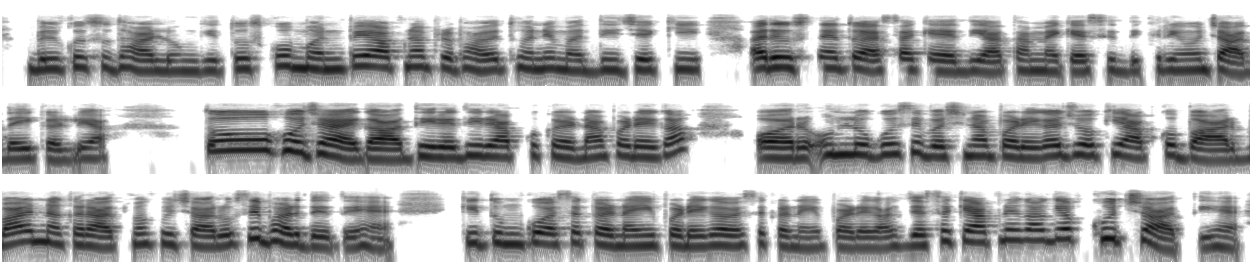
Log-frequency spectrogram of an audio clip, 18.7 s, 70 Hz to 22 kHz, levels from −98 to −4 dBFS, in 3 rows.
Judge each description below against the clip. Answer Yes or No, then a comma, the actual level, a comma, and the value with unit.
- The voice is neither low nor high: No, high, 230 Hz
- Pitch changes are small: No, average, 3.5 semitones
